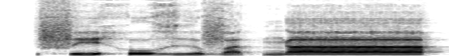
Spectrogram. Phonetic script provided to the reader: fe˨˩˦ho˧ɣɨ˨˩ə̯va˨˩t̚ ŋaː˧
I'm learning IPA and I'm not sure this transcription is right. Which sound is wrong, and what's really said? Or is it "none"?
none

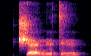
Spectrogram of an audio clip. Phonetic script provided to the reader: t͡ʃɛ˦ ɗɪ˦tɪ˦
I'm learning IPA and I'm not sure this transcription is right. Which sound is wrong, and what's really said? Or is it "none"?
ɗ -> n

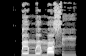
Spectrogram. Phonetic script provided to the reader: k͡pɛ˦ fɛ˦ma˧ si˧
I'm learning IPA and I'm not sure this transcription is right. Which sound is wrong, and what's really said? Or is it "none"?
f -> m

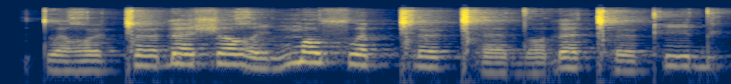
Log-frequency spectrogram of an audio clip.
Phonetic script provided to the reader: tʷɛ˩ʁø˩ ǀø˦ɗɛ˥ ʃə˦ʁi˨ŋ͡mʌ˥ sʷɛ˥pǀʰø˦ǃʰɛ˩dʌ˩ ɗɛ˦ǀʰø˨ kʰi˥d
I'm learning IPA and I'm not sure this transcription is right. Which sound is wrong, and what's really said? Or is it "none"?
ǃʰ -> ǀʰ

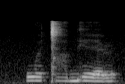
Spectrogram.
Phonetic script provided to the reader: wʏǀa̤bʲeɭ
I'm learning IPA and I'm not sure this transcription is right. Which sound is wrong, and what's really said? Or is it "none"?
none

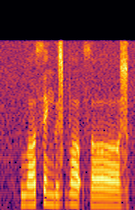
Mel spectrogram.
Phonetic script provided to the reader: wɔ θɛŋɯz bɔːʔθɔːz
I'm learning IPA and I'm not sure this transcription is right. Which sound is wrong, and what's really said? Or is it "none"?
none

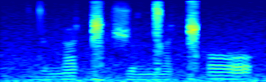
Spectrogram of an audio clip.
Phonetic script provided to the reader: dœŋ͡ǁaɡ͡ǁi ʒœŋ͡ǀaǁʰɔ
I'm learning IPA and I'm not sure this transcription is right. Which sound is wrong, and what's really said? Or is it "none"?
ŋ͡ǁ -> ŋ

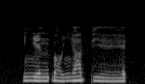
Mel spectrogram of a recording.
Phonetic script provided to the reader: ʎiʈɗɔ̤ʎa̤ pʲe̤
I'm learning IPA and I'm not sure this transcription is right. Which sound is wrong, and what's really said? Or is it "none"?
ʈ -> n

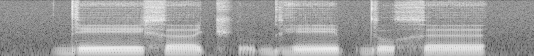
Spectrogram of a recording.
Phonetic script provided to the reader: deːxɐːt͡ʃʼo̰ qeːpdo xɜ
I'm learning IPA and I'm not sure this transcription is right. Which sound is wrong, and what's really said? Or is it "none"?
q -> ɡʱ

